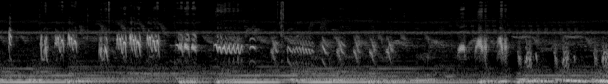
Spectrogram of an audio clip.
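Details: Chinese hwamei singing a dense run of quick chirps and short whistled notes, some rising and falling, broken by brief pauses, over a steady low hum.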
